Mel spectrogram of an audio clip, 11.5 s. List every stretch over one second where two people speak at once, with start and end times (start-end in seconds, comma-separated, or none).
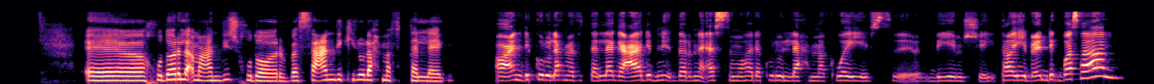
none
